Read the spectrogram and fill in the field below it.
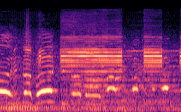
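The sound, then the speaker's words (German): Vehicle horns blare in loud, repeated honks over the din of a dense crowd of supporters surrounding an approaching car on an election campaign tour in India, with voices and shouting as security staff struggle to clear the car's way through the throng. “Auto sich nähert, wird es umringt von Anhängern.”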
